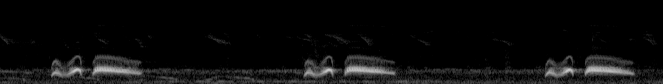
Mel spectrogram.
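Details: Spotted dove cooing, a recording used to stimulate newly caught captive doves to coo: three two-part phrases, a short wavering double note and then a longer, falling, hoarse coo, repeating about every two and a half seconds. Faint chirps sound in the background.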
